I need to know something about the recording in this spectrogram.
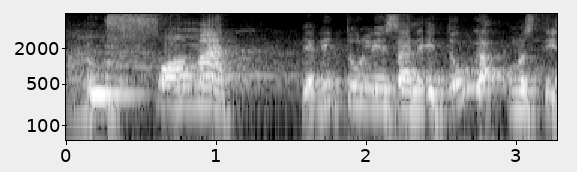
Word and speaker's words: Abdul Somad: Kalau ini Abdus Somad. Tulisannya Abdul Somad tapi cara bacanya Abdus. Abdus Somad.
